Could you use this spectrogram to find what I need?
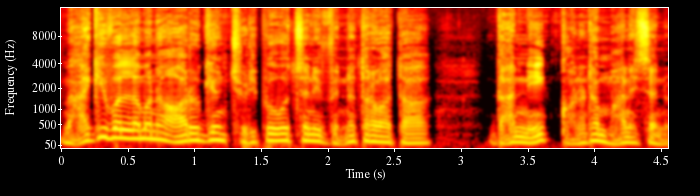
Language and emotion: Telugu, fearful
